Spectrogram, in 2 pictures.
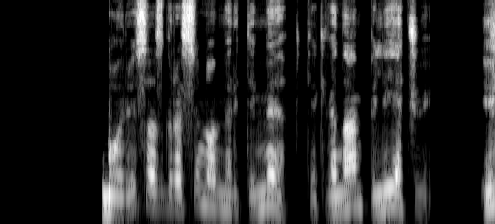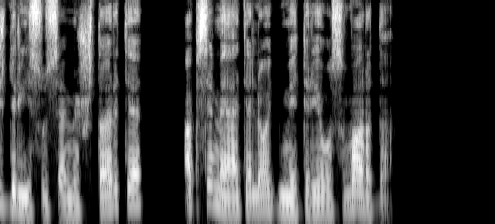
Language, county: Lithuanian, Kaunas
